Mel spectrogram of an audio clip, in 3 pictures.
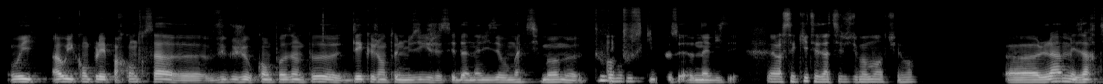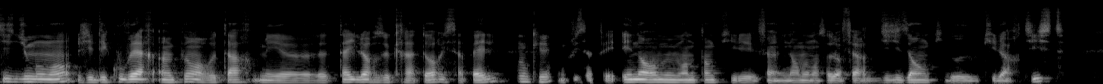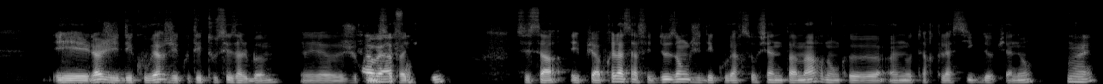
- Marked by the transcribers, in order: distorted speech
- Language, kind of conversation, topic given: French, podcast, Comment la musique ou la cuisine rapprochent-elles les gens ?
